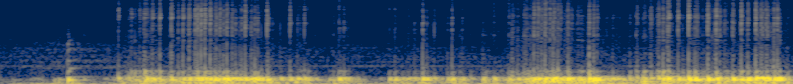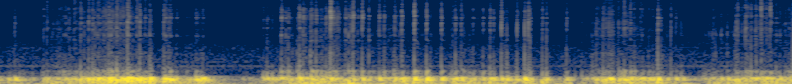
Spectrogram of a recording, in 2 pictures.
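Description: Fingernails of both hands scratch across the hollow, rounded steel wire-mesh head of a large condenser microphone. The result is a dense, continuous low rumbling scrape with bursts of fine high crackle, swelling and easing in waves over eight seconds.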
